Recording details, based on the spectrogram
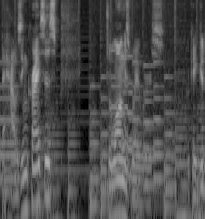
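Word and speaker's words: Geelong: Like, do the Jalong fans get upset where they're like, "No, it's it's Jalong, not Gilong.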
